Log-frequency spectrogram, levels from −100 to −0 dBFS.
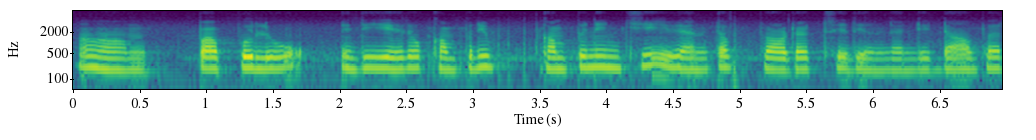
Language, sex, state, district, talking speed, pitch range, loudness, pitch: Telugu, female, Andhra Pradesh, Annamaya, 110 wpm, 185-205 Hz, -19 LUFS, 195 Hz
